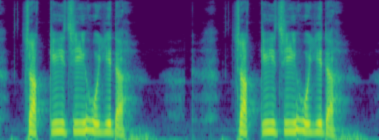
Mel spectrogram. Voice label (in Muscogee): "cak ecehoyetv", Muscogee; Mvskoke Words with Voicing Consonants; vcak-ecēhoyetv; Martin, Jack B., and Margaret McKane Mauldin. 2023. A Dictionary of Creek/Muskogee; SIL International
